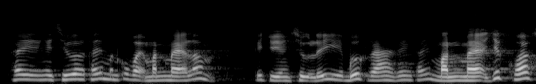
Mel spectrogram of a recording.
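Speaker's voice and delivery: usual speaking voice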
